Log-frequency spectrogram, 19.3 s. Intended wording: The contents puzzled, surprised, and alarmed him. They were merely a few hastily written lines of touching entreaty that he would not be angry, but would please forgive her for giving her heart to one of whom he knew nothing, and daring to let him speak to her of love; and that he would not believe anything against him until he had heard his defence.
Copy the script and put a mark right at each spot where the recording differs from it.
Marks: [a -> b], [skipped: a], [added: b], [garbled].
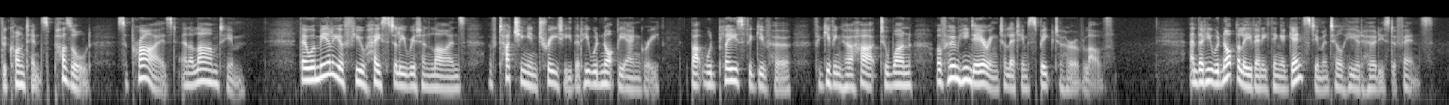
The contents puzzled, surprised, and alarmed him. They were merely a few hastily written lines of touching entreaty that he would not be angry, but would please forgive her for giving her heart to one of whom he [skipped: knew nothing, and] daring to let him speak to her of love; and that he would not believe anything against him until he had heard his defence.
